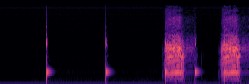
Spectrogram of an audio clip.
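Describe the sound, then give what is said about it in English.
A duck quacking: two short, buzzy, nasal quacks, each preceded by brief pops, with silence between the sounds. “D is for duck. D, D, D. D is for duck.”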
